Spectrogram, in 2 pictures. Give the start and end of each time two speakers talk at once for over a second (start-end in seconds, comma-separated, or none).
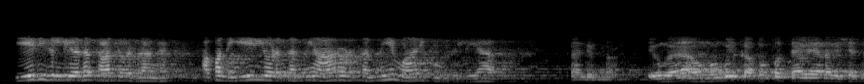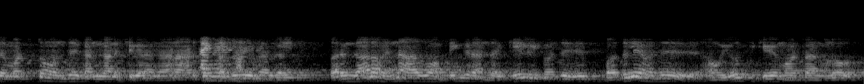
none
